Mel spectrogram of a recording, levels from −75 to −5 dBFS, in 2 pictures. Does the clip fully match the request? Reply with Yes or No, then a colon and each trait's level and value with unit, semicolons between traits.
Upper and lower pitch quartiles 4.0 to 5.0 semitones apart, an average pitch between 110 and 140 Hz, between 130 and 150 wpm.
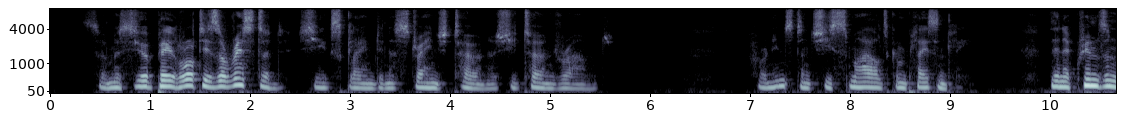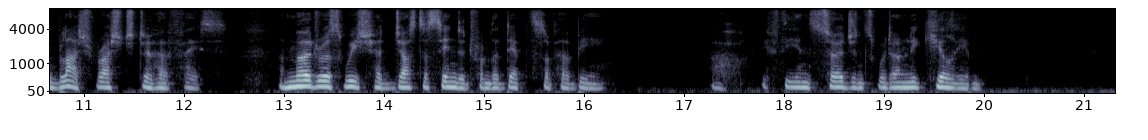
No: average, 3.6 semitones; low, 135 Hz; average, 140 wpm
